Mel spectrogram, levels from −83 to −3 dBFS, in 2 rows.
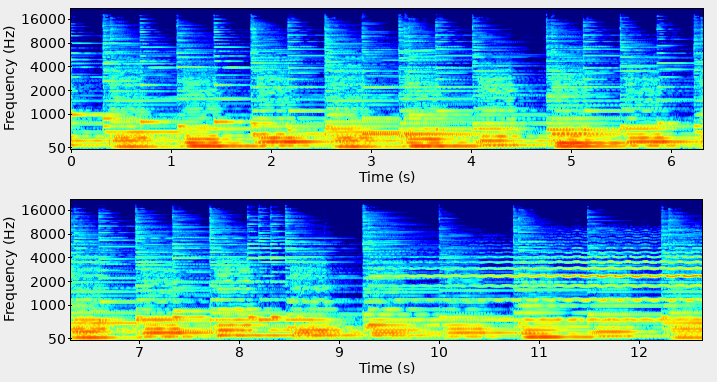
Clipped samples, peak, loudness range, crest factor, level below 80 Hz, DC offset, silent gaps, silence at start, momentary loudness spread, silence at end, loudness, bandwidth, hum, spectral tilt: under 0.1%; -6 dBFS; 2 LU; 14 dB; -40 dBFS; under 0.1%; none; 0 s; 6 LU; 0 s; -21 LUFS; 18 kHz; none; -6 dB/octave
